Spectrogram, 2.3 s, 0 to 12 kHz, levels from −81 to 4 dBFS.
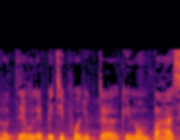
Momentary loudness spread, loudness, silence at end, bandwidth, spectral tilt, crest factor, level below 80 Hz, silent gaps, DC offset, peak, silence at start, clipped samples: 2 LU; -19 LUFS; 0 s; 8 kHz; -5.5 dB/octave; 14 dB; -44 dBFS; none; under 0.1%; -4 dBFS; 0 s; under 0.1%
